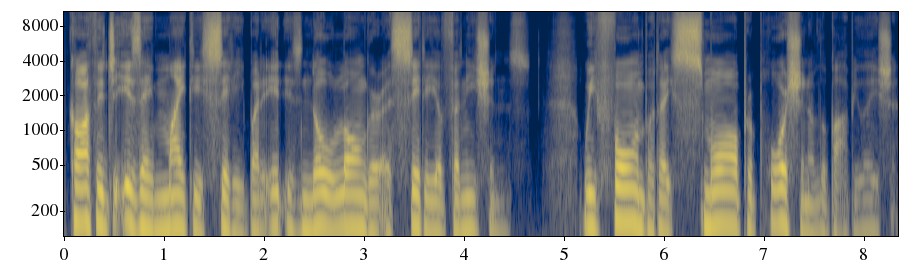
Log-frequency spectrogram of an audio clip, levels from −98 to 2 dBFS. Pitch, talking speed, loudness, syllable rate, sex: 130 Hz, 165 wpm, -20 LUFS, 4.7 syllables/s, male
